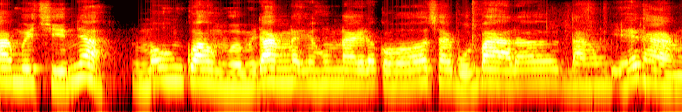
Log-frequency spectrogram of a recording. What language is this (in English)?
Vietnamese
